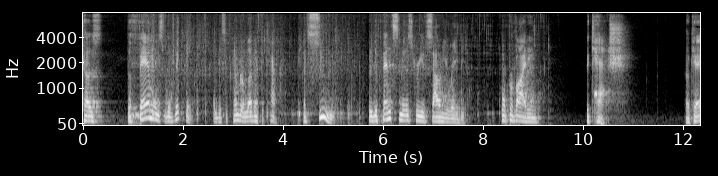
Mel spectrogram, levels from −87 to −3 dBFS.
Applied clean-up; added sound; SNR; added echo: neural mask model RNNoise.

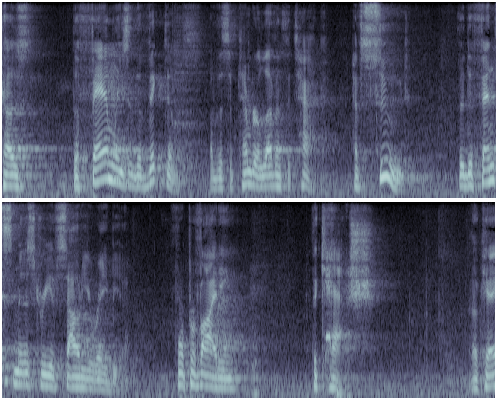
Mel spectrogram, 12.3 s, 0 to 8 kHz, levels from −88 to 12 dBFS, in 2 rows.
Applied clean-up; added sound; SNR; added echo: none; none; none; none.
